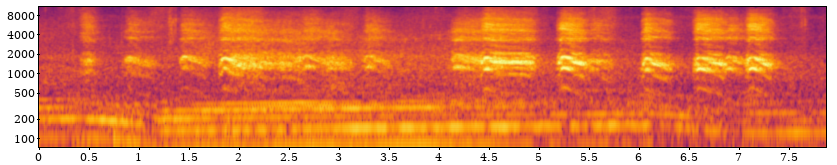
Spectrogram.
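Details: Mourning crows give loud, rasping caws in irregular clusters, some doubled, while a continuous low droning hum runs beneath.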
